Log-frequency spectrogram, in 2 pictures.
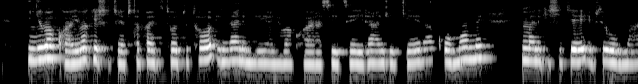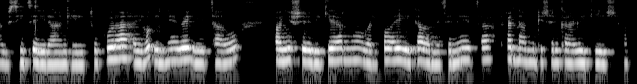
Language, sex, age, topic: Rundi, female, 25-35, education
